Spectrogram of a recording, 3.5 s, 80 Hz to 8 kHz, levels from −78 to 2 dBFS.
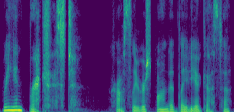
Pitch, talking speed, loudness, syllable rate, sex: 170 Hz, 120 wpm, -17 LUFS, 4.6 syllables/s, female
